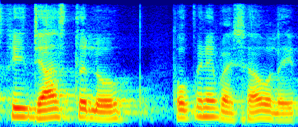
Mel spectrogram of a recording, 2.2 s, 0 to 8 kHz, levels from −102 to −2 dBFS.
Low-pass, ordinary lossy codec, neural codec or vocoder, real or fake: 7.2 kHz; none; codec, 16 kHz, 1 kbps, FunCodec, trained on LibriTTS, 50 frames a second; fake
